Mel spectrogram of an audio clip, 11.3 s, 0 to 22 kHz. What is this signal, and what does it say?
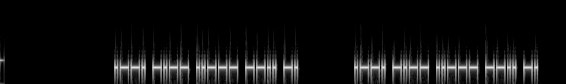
Morse code, heard as a keyed tone, about 22 wpm, 700 Hz. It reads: PY2ZN PY2ZN
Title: DXCC-100 Call Signs - 5 Characters - Repeated 3x - 22wpm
